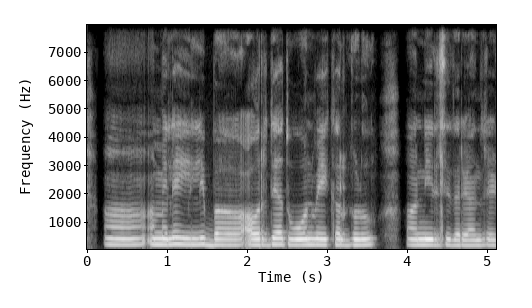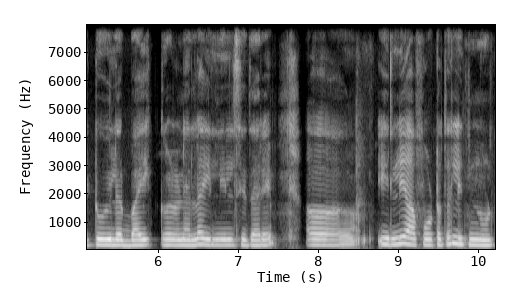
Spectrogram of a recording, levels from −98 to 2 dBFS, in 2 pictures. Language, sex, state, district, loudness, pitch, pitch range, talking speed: Kannada, female, Karnataka, Dharwad, -15 LUFS, 195 Hz, 190-205 Hz, 130 wpm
